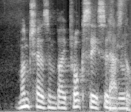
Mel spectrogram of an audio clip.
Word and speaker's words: Munchausen: Uh I think the correct pronunciation is Munchausen. Munchausen by proxy syndrome.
